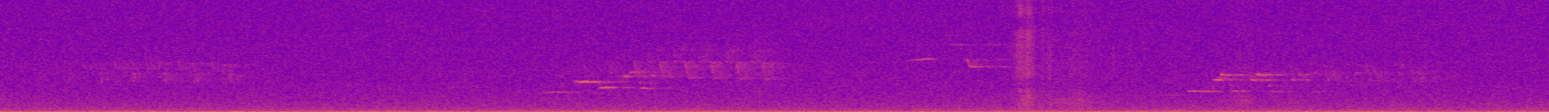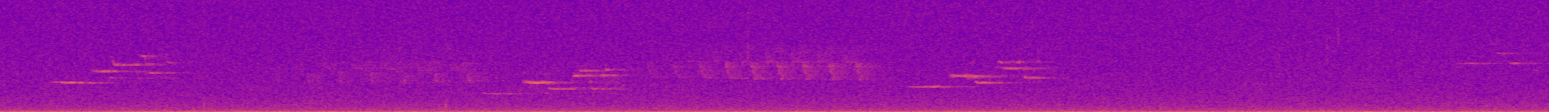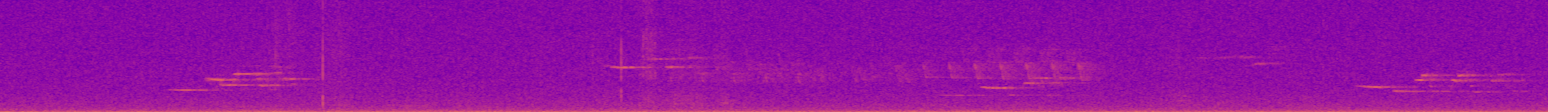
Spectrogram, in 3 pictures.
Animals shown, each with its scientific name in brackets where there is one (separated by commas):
Hermit Thrush (Catharus guttatus), Black-throated Green Warbler (Setophaga virens), Ovenbird (Seiurus aurocapilla)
